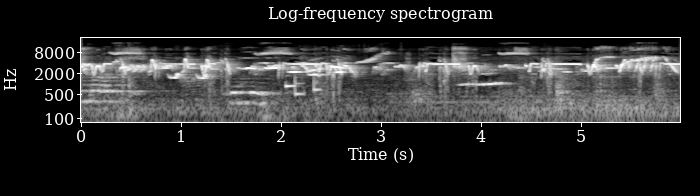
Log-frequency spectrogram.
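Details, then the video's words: Vigorous song from kacer, tledekan gunung and prenjak together: crowded high chirping and warbling, short stepped whistles, and a lower pure whistle around four seconds, continuous throughout. "TOP masteran kompilasi kacer,tledekan gunung dan prenjak,gacor dor"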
